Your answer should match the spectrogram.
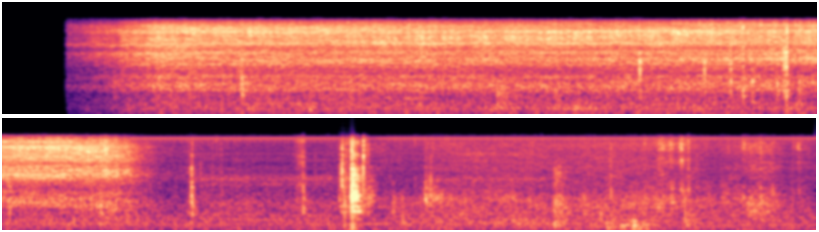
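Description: Small electric motor and plastic gears of a toy radio-controlled truck running in reverse with a steady whirring buzz. The whirr cuts off suddenly just under five seconds in, followed by a few light clicks and one sharp knock.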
